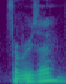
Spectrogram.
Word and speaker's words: Fairuza: Fairuza.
